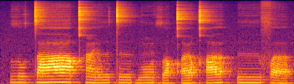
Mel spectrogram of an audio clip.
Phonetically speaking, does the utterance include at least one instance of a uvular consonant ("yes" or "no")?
yes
